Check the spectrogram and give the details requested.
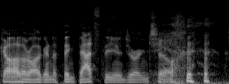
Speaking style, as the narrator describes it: O'Connor chuckling and being like

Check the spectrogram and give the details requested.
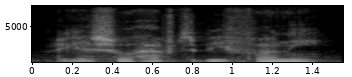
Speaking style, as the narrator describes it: Mindy whispered

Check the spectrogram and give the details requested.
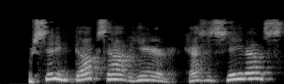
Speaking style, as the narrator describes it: Lem screamed

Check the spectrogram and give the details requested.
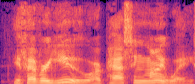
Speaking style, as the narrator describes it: said Bilbo

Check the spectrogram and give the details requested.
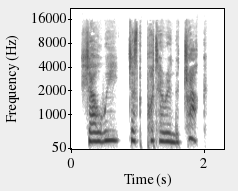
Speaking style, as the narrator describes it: I whispered to Clara

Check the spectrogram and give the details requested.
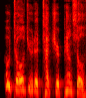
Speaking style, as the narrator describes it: screamed yet another of the soldiers

